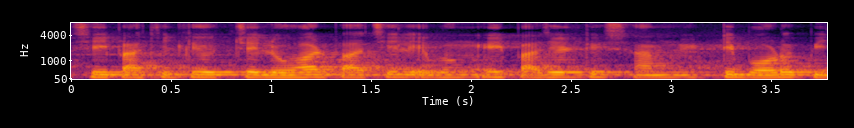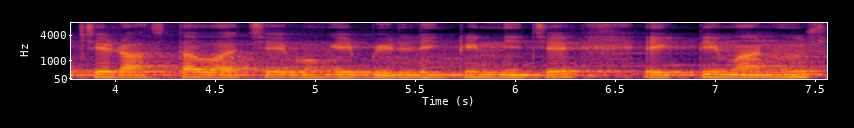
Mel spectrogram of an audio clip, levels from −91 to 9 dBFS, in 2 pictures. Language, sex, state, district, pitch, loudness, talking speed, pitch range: Bengali, male, West Bengal, North 24 Parganas, 135 Hz, -15 LUFS, 165 wpm, 130-140 Hz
